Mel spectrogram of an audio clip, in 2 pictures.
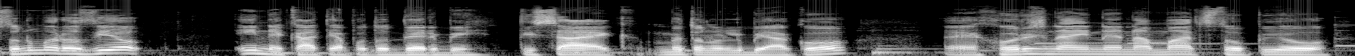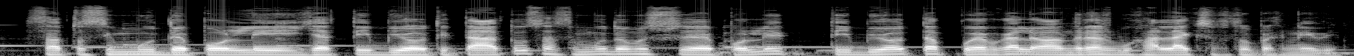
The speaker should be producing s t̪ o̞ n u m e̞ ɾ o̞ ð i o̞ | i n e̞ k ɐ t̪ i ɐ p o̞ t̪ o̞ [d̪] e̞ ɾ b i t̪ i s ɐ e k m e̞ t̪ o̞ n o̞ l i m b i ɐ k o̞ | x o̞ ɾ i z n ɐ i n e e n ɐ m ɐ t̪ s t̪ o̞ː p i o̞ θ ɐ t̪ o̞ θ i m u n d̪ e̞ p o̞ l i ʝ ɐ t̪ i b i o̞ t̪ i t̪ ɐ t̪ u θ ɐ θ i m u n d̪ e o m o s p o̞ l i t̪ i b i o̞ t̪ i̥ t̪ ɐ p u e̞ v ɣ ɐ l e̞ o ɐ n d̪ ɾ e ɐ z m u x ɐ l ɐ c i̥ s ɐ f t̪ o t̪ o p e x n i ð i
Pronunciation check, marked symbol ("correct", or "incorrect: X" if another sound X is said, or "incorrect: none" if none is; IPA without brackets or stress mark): correct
